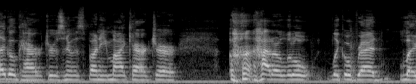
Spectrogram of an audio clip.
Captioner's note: laughs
